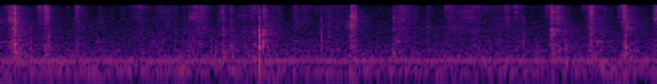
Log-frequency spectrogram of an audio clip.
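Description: A tarot deck being shuffled and handled by hand: faint, irregular snaps and slides of cards, a few at a time, with a card drawn and laid on the table.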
